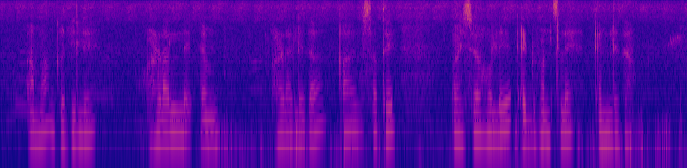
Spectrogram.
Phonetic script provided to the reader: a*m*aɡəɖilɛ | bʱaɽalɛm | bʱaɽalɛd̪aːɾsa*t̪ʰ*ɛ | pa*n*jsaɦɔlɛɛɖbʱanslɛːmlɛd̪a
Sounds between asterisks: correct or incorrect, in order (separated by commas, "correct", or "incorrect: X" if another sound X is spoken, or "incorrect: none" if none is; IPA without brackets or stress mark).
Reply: correct, correct, incorrect: none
